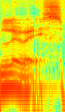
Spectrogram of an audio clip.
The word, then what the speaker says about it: Lewes: There's a town in East Sussex called Lewis, but it's spelled L-E-W-E-S.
